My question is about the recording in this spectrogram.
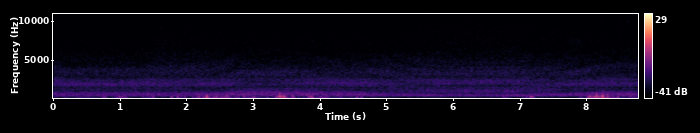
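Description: Steady whooshing background noise, like a running fan, with a few soft low knocks scattered through it.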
